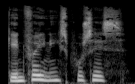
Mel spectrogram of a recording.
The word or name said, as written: genforeningsproces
